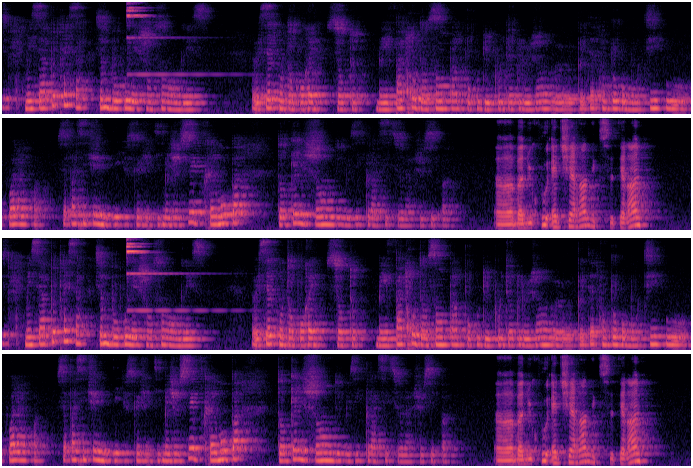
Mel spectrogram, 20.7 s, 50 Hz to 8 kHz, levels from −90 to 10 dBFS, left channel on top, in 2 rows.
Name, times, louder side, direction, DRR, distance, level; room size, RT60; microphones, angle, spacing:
voice 1, 0.0-3.0 3.7-10.9 11.2-14.1 14.5-17.0, right 1 dB, 60° right, 2 dB, 2.3 m, -28 dB
sound 1, 1.9-3.8, right 8 dB, 40° right, 3.4 m, -29 dB
voice 2, 17.7-19.9, equal, ahead, 10 dB, 0.9 m, -27 dB
16.5 x 13.5 x 6.3 m, 0.67 s
head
